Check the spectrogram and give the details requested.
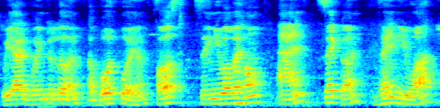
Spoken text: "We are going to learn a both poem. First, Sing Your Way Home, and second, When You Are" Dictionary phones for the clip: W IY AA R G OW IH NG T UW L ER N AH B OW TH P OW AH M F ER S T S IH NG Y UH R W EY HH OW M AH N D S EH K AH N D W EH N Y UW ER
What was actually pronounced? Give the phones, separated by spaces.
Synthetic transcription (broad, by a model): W IY AA R G OW IH NG T UW L ER N AH B OW T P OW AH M F ER S T S IH NG Y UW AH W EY HH OW M AH N D S EH K AH N D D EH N Y UW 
